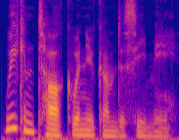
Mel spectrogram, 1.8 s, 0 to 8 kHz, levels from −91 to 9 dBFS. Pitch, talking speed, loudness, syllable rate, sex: 120 Hz, 300 wpm, -22 LUFS, 5.3 syllables/s, male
